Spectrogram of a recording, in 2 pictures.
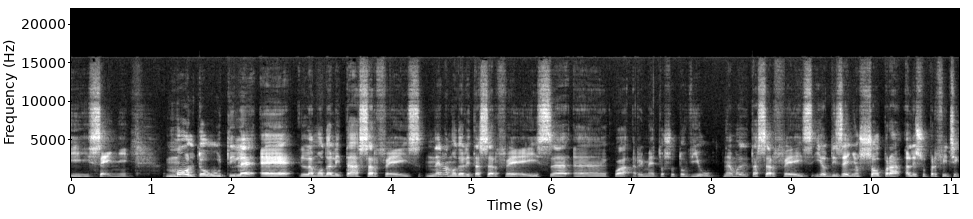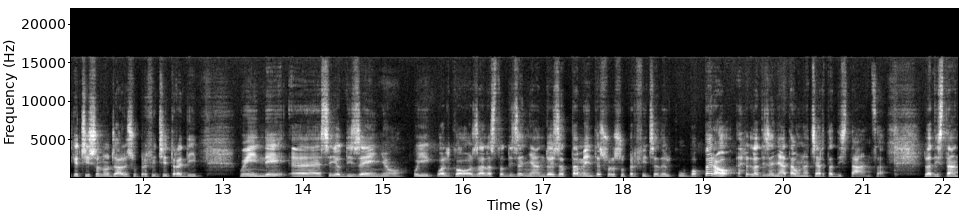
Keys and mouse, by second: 1.2 middle click, 2.5-9.5 drag, 11.4 ctrl+middle click, 11.8 middle click, 12.5 ctrl+middle click, 13.4 middle click, 14.4-16.5 drag, 16.7-18.8 middle drag, 20.2-21.6 middle drag.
